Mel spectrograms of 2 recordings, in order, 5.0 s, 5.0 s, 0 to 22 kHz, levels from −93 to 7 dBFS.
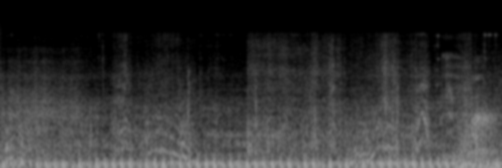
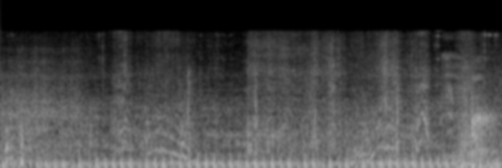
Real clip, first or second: second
